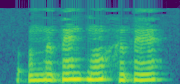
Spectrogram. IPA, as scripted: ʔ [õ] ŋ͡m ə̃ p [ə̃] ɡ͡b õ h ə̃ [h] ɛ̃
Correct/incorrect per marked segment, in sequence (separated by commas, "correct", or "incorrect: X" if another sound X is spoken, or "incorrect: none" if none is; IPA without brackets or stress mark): correct, incorrect: ɛ̃, incorrect: p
